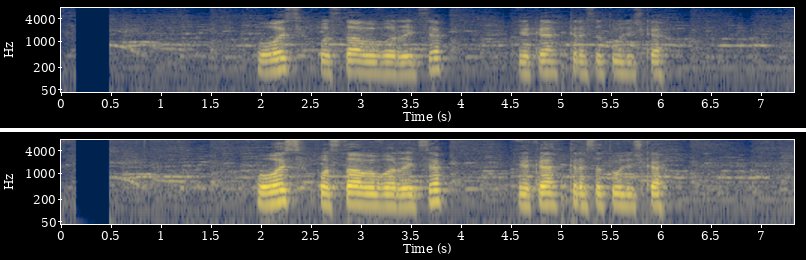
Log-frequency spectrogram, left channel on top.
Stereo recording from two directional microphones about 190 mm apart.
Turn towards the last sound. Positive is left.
turn(degrees=-25)  # may be behind; listen again after turning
